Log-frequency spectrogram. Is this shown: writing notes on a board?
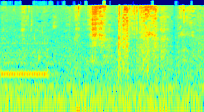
no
